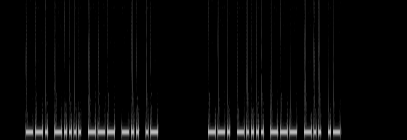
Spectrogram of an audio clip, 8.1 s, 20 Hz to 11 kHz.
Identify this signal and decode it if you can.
Morse code, heard as a keyed tone, about 25 wpm, 700 Hz. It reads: G6ODA G6ODA
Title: DXCC-100 Call Signs - 5 Characters - Repeated 2x - 25wpm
